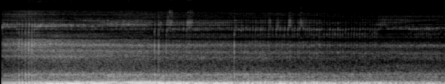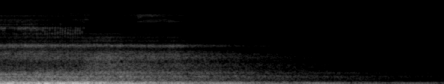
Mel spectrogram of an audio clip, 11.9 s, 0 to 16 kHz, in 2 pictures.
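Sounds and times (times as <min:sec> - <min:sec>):
monster growling: 0:00.0 - 0:07.6.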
